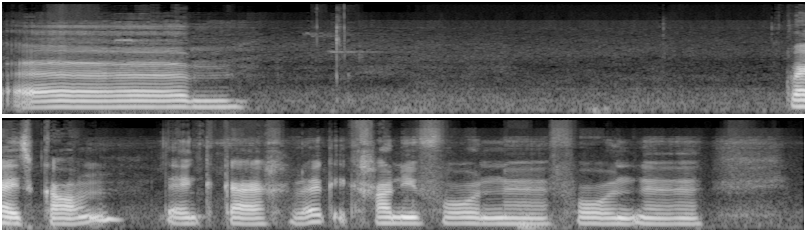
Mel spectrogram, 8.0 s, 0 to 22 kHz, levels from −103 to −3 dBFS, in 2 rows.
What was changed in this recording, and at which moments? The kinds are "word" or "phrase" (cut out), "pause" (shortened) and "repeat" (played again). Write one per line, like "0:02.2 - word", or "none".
none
